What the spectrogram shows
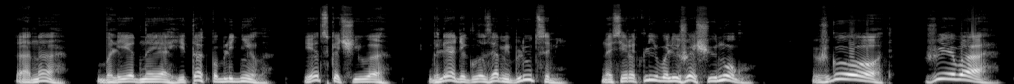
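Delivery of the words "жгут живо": high, urgent cry with first word Жгут stretched. A doctor calls to his helpers over a screaming patient: yelling. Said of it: "орал док".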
